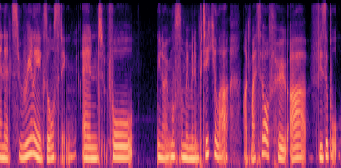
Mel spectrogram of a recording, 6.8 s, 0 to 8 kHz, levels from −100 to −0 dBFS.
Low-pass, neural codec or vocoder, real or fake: 7.2 kHz; none; real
